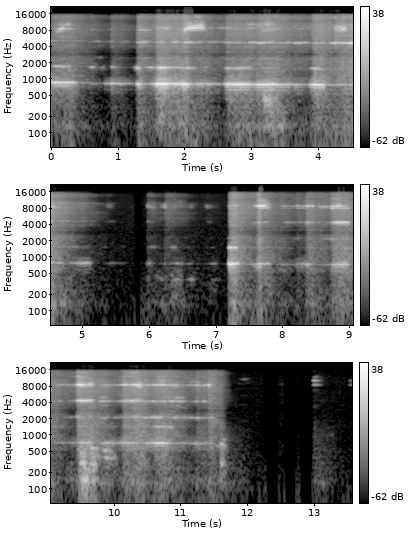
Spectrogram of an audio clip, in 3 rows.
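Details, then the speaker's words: High-pitched whistling whine in two bursts with pauses and hiss: a high-speed dental handpiece with a 330 bur deepening the gingival floor of a Class II MO amalgam prep on a maxillary second premolar (tooth 4) in a bench demonstration. "I'm going to drill until this deep. Leaving a trail, I'm going to drill. Always, it is important to move your burr so that you can prevent burning."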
